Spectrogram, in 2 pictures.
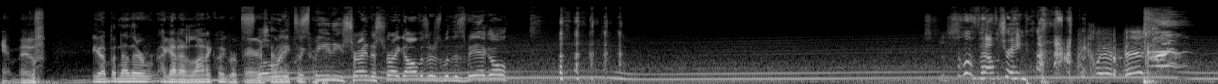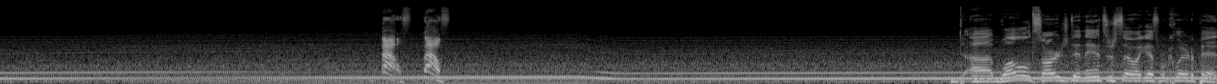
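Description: A car engine drones as the car speeds up, its pitch dipping briefly at each gear change.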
